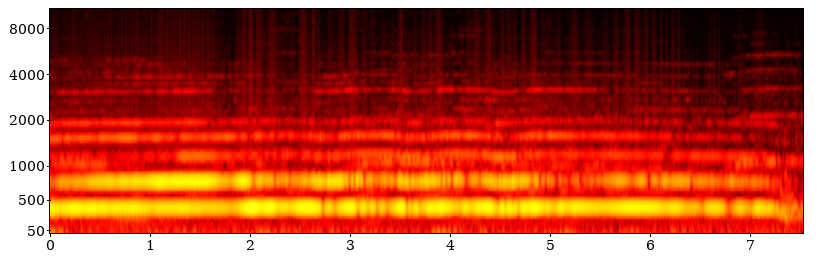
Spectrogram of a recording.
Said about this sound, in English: Using whalebone instruments to represent whales musically gives Gillian's work great integrity.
